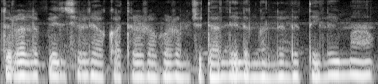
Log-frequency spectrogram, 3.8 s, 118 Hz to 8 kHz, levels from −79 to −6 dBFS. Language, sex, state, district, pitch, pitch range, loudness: Wancho, female, Arunachal Pradesh, Longding, 175 Hz, 170-180 Hz, -15 LUFS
